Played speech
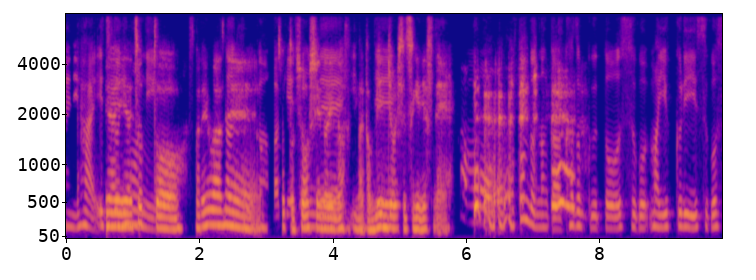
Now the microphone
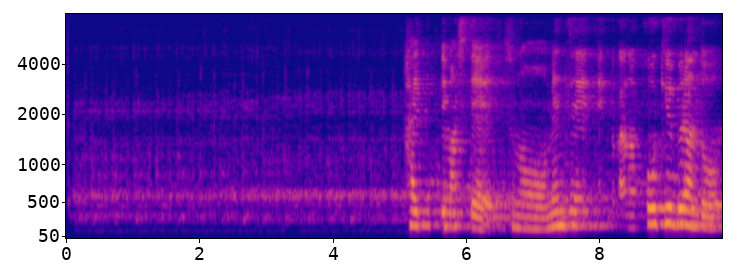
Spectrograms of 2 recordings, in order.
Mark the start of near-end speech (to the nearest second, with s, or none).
5 s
